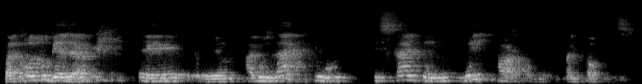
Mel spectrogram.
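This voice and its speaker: A male guest lecturer explains physics in a halting way, often restarting his phrases. His voice is slightly high and mellow. It sounds distant and echoey, as if picked up from across a large room. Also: highs cut off, slight background noise.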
